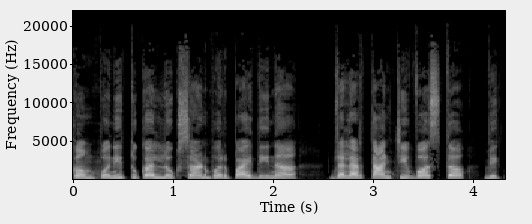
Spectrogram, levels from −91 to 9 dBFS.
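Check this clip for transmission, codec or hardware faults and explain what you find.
No faults turn up on checking this clip.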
